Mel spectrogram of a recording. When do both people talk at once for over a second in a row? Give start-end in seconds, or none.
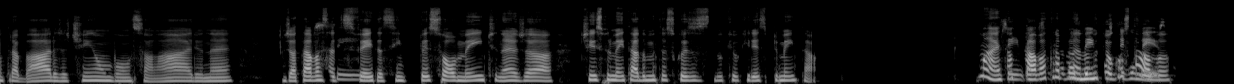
10.0-11.7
